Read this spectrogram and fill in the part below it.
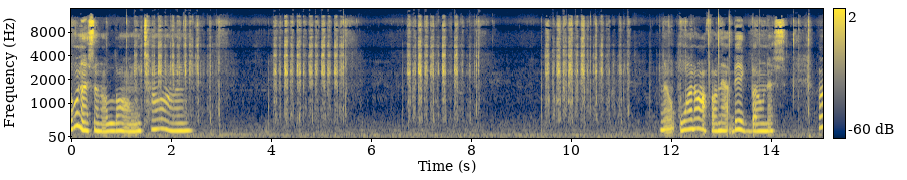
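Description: A scraper rasps across a card in quick, repeated strokes.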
